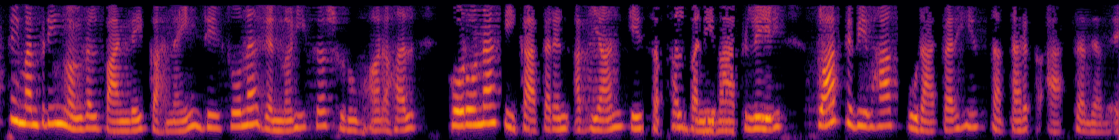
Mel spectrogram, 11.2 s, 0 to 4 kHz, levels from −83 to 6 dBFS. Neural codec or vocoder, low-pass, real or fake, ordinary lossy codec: codec, 24 kHz, 0.9 kbps, WavTokenizer, small release; 3.6 kHz; fake; AAC, 16 kbps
